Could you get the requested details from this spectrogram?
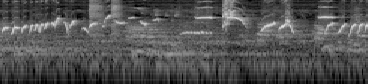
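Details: White-rumped shama lure song: a fast rattling series of short rising notes, then scattered whistles, noisy bursts and another quick run of repeated upslurs.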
